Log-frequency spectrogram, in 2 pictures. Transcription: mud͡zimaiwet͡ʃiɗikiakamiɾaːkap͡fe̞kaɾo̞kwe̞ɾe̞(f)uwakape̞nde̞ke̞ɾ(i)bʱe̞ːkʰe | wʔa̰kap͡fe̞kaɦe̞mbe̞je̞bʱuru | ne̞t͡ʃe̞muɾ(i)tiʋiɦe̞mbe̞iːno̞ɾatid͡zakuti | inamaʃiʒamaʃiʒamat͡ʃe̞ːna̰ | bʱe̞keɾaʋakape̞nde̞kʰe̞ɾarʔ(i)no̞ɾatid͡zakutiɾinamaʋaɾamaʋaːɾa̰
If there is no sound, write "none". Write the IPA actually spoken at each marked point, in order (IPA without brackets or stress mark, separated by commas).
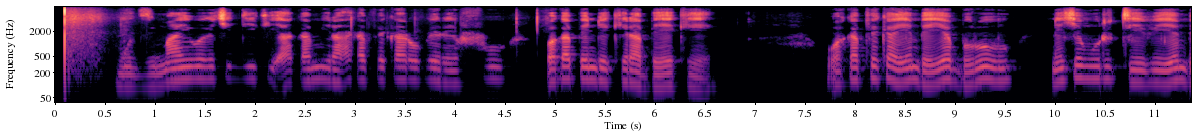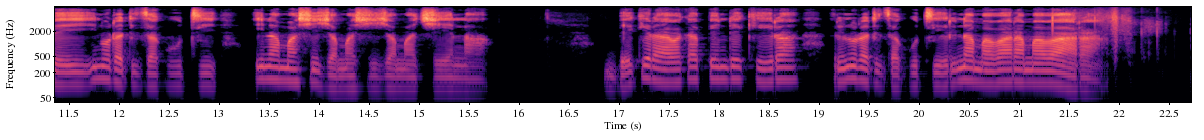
f, a, i, i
